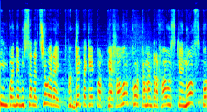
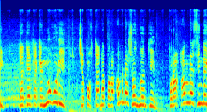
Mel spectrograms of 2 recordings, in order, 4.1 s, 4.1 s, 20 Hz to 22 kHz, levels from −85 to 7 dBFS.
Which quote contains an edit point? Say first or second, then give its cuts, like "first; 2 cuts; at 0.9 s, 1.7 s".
first; 2 cuts; at 1.2 s, 2.1 s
